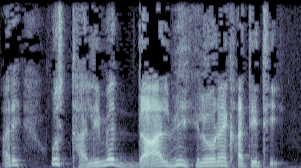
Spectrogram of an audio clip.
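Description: A teasing, exasperated husband. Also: male voice, fairly high pitch, sing-song, measured pace, slightly rough, exaggerated voice. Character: teasing middle-aged husband, tired office worker. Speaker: radio drama actor. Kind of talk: radio play acting.

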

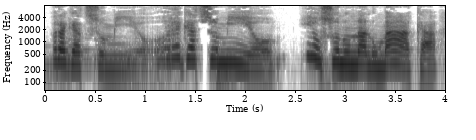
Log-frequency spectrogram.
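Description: A man voicing a calm, unhurried female snail with a drawn-out, leisurely delivery in a storybook reading. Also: very high voice, faint music behind, pitched above the performer's own voice, full character voice.

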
